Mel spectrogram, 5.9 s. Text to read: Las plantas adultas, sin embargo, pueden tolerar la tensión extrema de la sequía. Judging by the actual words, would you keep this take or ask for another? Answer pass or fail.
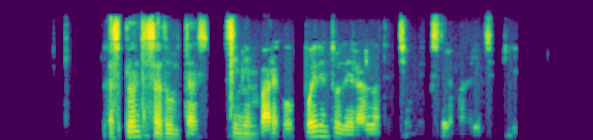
pass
